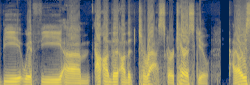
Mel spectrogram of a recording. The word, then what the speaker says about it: Tarrasque: And that is going to be with the on the Tarrasque or Tarrasque. I always say it wrong. Tarrasque. Every time. No, it's Tarrasque.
